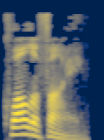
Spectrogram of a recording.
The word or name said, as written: qualifying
